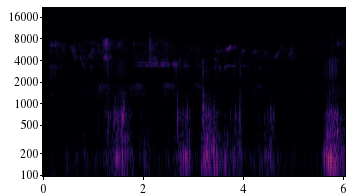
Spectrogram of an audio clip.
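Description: Faint, high bird chirps and short whistled calls from small birds, over low, uneven rumbling that swells near the end.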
